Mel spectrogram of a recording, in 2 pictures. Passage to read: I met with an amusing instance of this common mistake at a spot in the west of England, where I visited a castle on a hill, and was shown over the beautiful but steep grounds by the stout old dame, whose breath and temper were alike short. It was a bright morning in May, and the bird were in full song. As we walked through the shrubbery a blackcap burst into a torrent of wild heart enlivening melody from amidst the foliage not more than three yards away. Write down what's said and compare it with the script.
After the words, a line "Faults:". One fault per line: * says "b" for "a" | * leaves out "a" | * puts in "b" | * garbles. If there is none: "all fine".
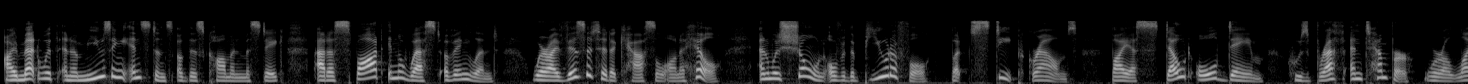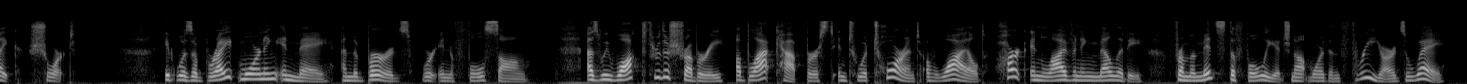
I met with an amusing instance of this common mistake at a spot in the west of England, where I visited a castle on a hill, and was shown over the beautiful but steep grounds by a stout old dame, whose breath and temper were alike short. It was a bright morning in May, and the birds were in full song. As we walked through the shrubbery a blackcap burst into a torrent of wild heart enlivening melody from amidst the foliage not more than three yards away.
Faults:
* says "a" for "the"
* says "birds" for "bird"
